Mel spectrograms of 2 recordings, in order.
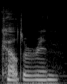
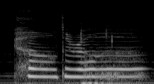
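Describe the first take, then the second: First: The last syllable sounds like 'rin'. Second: The last syllable sounds like 'ron'. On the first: The speaker calls it right. "Rin is the correct pronunciation" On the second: The speaker calls it wrong. "it's not Calderon"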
